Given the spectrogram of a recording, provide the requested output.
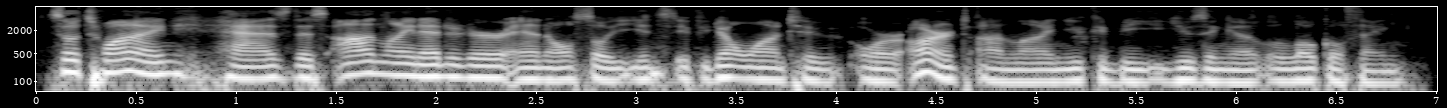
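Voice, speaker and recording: A man giving an informal software demo, halting and tangential as he thinks aloud in casual talk. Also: lowish voice, no echo. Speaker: podcast panelist demonstrating software.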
